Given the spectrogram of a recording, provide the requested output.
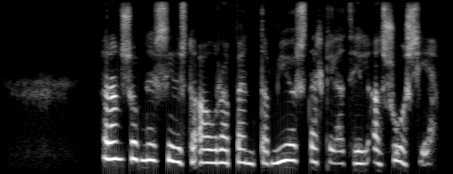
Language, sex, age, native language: Icelandic, female, 20-29, Icelandic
